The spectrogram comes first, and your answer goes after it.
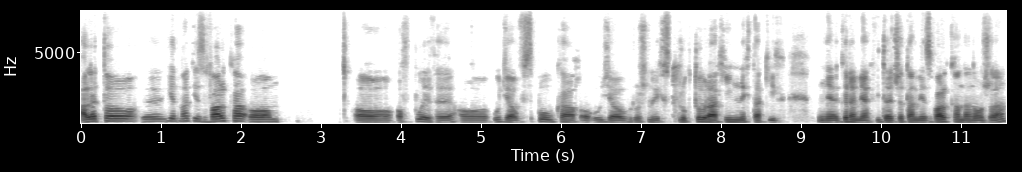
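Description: Delivered at a fairly slow pace, a man's medium-pitched voice keeps fairly even intonation but shows big swings in loudness. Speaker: former member of parliament and entrepreneur. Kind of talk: political interview. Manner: hesitant, with repetitions.

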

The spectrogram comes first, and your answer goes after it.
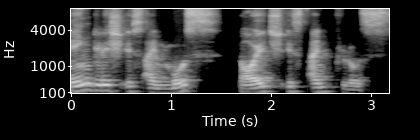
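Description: A man speaks at a very slow pace. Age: 40s. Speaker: cultural institute director, interviewer. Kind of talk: interview. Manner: formal.

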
